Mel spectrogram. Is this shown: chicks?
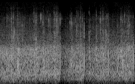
no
